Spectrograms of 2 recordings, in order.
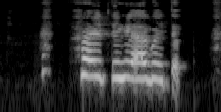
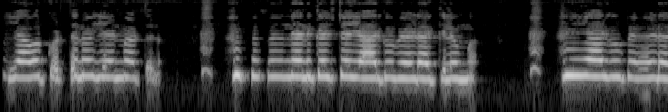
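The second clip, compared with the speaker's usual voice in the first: broken, sobbing lament; crying. Acted. Mother wishes her own mother were alive, crying. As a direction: lament through sobs with tearful gaps. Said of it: "ಅಳ್ಬೇಡ ಬಿಡು".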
